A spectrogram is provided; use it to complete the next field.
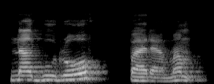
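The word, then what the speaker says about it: न गुरोः परम्: So, whenever a visarga is followed by pa, in the pronunciation, it gets replaced by what we call upadhmaniya. So, when we chant, it becomes, or when we read, it becomes naguro paramam. So, we don't say naguroho visarga completely and then paramam.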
